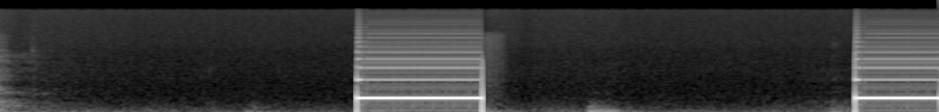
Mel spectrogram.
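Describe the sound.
Telephone call tones play while a radio listener is being dialled: a long, steady, mid-pitched tone with a bright buzzy edge, a few seconds of near silence, then the same tone again, cut off at the end.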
